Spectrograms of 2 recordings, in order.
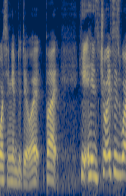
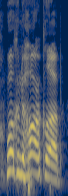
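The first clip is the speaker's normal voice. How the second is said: higher, hearty gym bro greeting; 5 semitones higher than usual. Acted. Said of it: "you have to say in the bro voice".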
